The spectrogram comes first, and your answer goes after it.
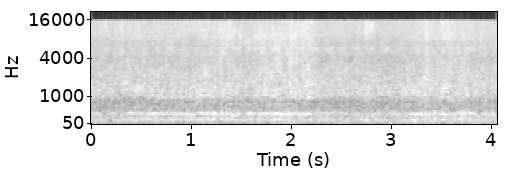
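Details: A swarm of bees leaving its hive gives a thick, even buzz, many wings humming together in a continuous layered drone.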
